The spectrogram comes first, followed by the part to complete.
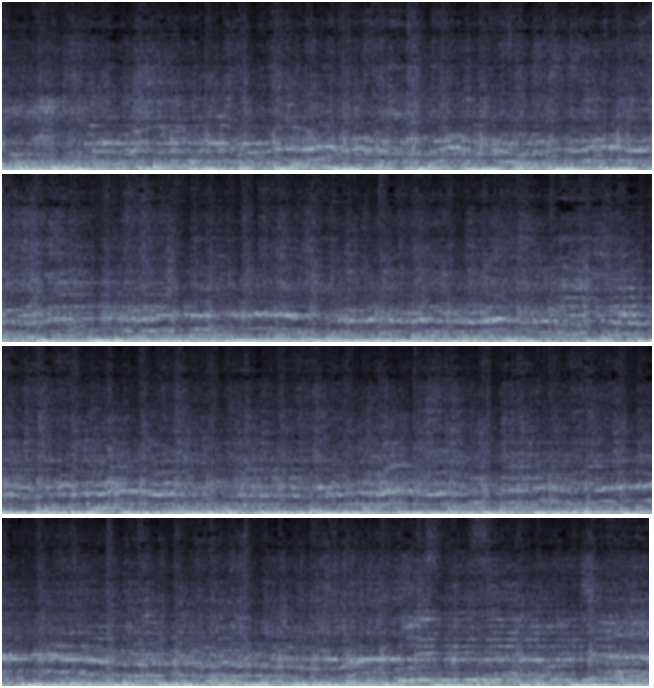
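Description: Loud song with singing over a heavy bass beat, playing without a break.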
